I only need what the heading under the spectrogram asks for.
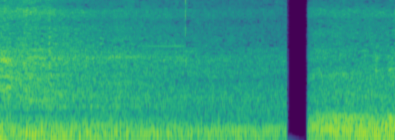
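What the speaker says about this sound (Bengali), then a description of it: "রাস্তাটা যে খুব ব্যস্ত রাস্তা।" Steady, loud roar of cars and heavier vehicles on a busy town road near a market, continuous traffic rumble with a brief dropout near the end and no talk.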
